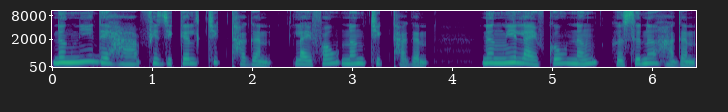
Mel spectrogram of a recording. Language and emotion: Bodo, neutral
